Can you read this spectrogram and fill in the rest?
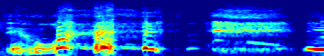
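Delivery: can't get the words out for giggling; laughing. Real, not acted. Cracking up while recapping the episode to a friend, laughing.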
